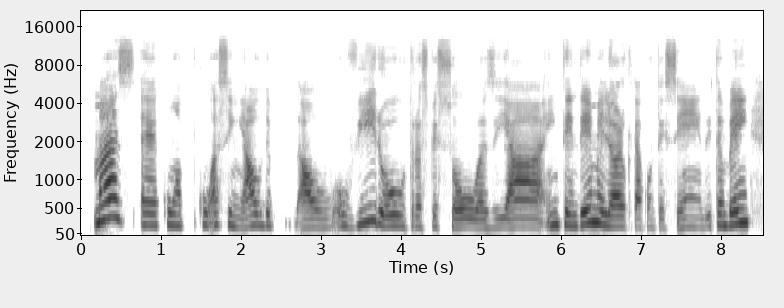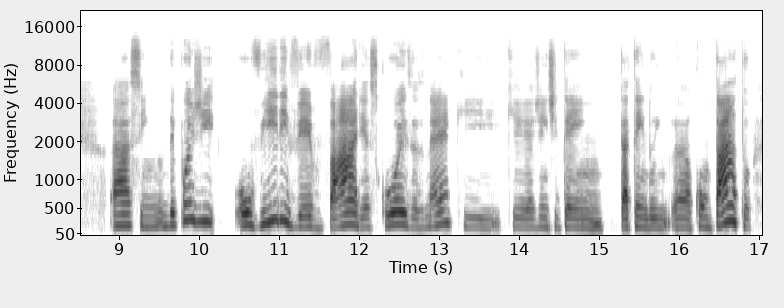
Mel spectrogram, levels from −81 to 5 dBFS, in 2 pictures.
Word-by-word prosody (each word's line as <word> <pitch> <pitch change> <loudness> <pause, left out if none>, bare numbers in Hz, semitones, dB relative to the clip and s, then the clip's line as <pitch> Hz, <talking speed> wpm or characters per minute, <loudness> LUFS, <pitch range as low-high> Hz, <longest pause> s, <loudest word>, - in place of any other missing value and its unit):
Mas, 300 +3 +4
eh, 205 -1 -3
com 210 -1 -5
a 190 - -6 0.2
com 210 -1 -7
a - - -1
assim, 200 -5 -8
ao 195 +4 -1 0.5
ao 155 0 -2
ouvir 215 - -4
outras 185 -2 -3
pessoas 160 -4 -5
e 160 +1 -12
a 160 0 +2
entender 210 +1 0
melhor 200 -7 +3
o 180 - -9
que - - -27
está - - -3
acontecendo 160 0 -12
e 180 - -12
também 210 +5 +1 0.5
assim, 195 -1 0 0.2
depois 270 +9 0
de 265 0 0 0.2
ouvir 215 - +3
e 270 -4 +3
ver 180 -2 -4 0.2
várias 190 -5 +4
coisas, 200 -6 +3
né? 195 +8 -3
Que 165 -7 -16
que 160 -1 -11
a 160 - -10
gente 170 +1 -11
tem 160 - -5 0.2
tá 155 - +6
tendo, 165 -1 -5 0.2
ah, 160 -1 -3
contato 190 - +5
185 Hz, 140 wpm, -24 LUFS, 165-210 Hz, 0.5 s, tá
